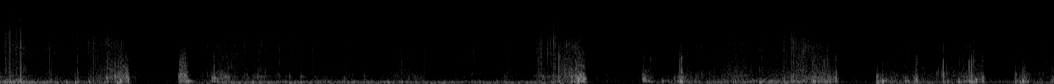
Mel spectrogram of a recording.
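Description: Fingertips pinch and squish a black foam dome windscreen on a microphone, making close, muffled, low-heavy crackling and rustling. The squishing comes in long continuous stretches broken by a few brief near-silent gaps, with sharper thumps where the foam is pressed harder.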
